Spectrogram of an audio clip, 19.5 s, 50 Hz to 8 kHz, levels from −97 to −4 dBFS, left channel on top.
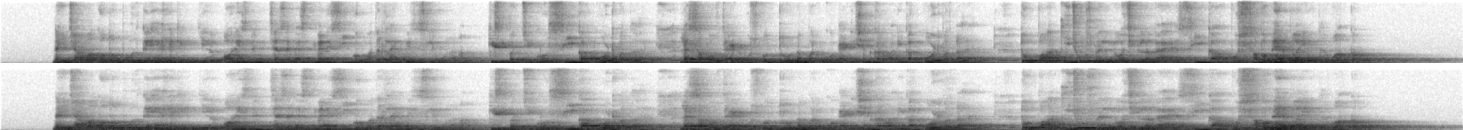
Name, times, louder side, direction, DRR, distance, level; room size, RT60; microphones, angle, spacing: voice 1, 0.7-6.2 6.5-13.0 13.6-18.1, left 1 dB, 80° left, -2 dB, 1.7 m, -19 dB
6.5 x 4.8 x 6.6 m, 2.6 s
head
